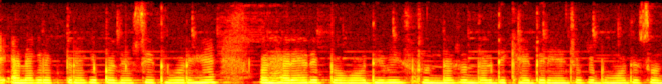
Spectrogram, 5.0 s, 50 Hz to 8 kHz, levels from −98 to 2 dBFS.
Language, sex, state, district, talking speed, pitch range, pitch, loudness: Hindi, female, Chhattisgarh, Raipur, 265 wpm, 225-230 Hz, 225 Hz, -17 LUFS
